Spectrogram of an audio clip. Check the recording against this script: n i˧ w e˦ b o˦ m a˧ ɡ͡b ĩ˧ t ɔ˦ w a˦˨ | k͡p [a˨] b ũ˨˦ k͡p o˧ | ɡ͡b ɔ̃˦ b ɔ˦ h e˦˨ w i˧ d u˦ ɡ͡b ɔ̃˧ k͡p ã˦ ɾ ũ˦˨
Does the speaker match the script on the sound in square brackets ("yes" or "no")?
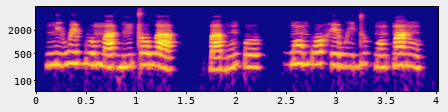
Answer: yes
